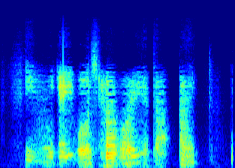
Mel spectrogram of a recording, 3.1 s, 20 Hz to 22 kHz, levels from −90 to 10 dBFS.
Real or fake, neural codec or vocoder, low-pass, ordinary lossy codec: fake; codec, 44.1 kHz, 0.9 kbps, DAC; 14.4 kHz; AAC, 48 kbps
